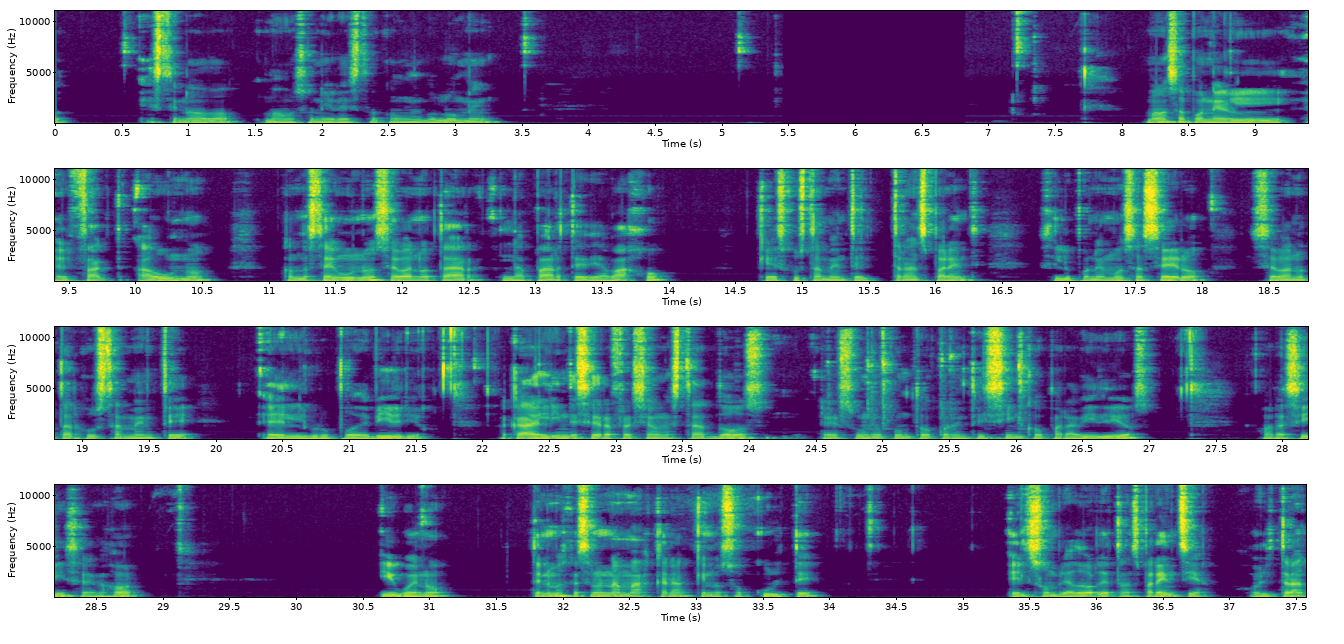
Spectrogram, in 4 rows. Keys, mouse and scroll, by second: 1.8-3.6 drag, 4.3-5.2 drag, 5.6 ctrl+shift+click, 6.5-7.3 drag, 8.6-9.7 drag, 17.1-18.2 drag, 21.0 click, 23.3 click, 24.3-25.8 typing, 29.6-31.0 drag, 34.0-34.8 drag.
